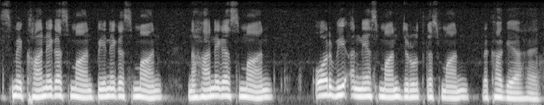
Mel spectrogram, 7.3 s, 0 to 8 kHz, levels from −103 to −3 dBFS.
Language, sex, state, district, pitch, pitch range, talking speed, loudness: Hindi, male, Himachal Pradesh, Shimla, 155 Hz, 145-170 Hz, 165 wpm, -12 LUFS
